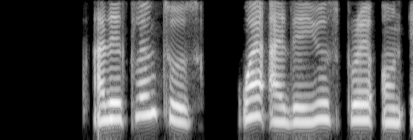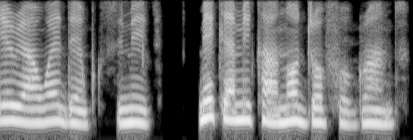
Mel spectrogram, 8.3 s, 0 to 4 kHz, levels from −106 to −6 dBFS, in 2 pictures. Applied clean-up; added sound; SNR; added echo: none; none; none; none.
